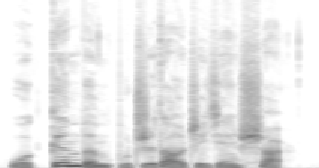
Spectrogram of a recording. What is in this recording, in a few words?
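mandarin std, Chinese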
